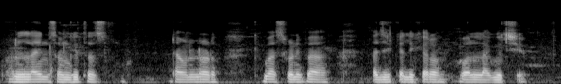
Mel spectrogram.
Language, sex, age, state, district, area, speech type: Odia, male, 18-30, Odisha, Malkangiri, urban, spontaneous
